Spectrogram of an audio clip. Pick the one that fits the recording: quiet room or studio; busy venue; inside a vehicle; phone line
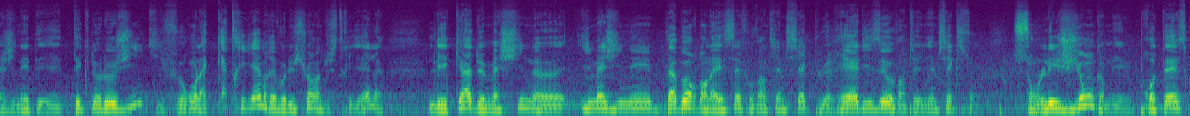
busy venue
